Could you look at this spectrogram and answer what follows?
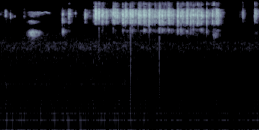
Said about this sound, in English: What am I rolling with? Dice.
